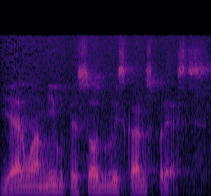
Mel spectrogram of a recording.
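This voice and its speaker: A man's dark, mellow tone at a moderate pace. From Brazil, São Paulo (city from age 12). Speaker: former student activist. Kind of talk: oral history interview.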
